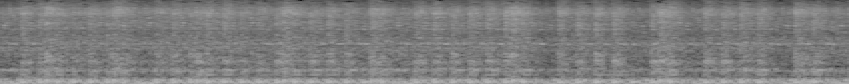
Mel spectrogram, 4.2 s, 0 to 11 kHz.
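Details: 1994 Harley-Davidson Road King FLHR, original 80" EVO, Carl's Speed Shop heads, CV40 carb, Screamin Eagle air cleaner and 2:1 exhaust: ragged V-twin chugging at low revs with skipped firing pulses, a stumble/hesitation/misfire on light throttle caused by a carburetor fault.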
